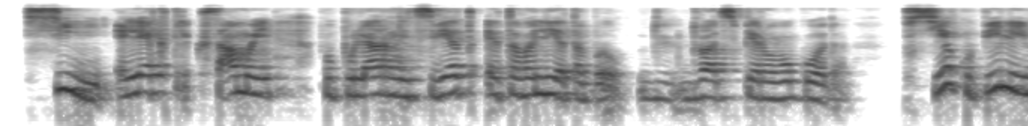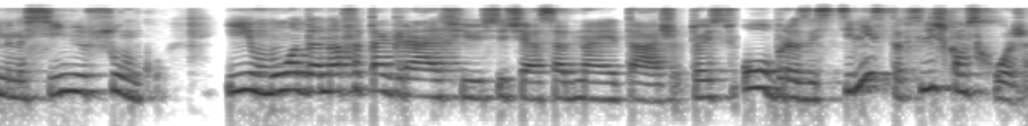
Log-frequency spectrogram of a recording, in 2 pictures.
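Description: A woman with an unremarkable speaking voice talks at a fairly high pitch and fairly slow pace. Her loudness stays very even, with ordinary pitch variation. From Moscow, Russia. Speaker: stylist and knitwear consultant. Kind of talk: casual chat.

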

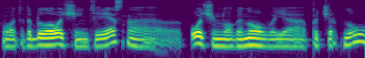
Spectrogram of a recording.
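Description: A man talks fairly quickly at a medium pitch, in a normal speaking voice. His intonation stays fairly even. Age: 20s. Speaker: fast food business owner. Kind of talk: interview storytelling.

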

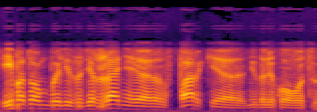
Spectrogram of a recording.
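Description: A man speaks at a moderate pace in an unremarkable speaking voice, his intonation lively. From Belarus, Vitebsk region. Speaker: radio caller, election observer. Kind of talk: call-in to live radio.

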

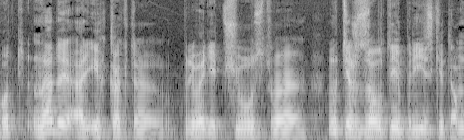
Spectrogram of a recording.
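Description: Keeping a moderate pace, a man speaks with very wide pitch swings. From Russian Far East, Khabarovsk. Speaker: newspaper editor-in-chief, interviewer. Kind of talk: radio interview. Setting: studio.

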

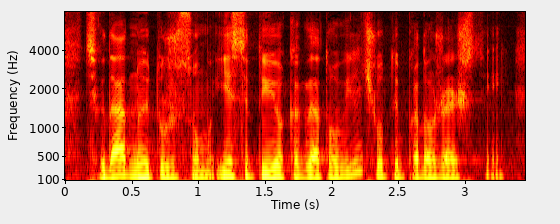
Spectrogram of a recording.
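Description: Recorded with a dry, close sound and no echo, a man speaks at medium pitch, somewhat breathy, with fairly even intonation. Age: 30s. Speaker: private investor. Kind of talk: casual podcast conversation.

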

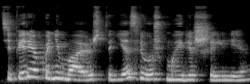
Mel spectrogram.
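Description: The speaker's intonation is fairly even and the pace moderate. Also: woman. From Moscow, Russia. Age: 20s. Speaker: podcast guest, eco-lifestyle enthusiast. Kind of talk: casual interview.

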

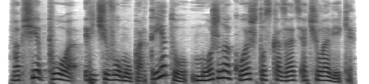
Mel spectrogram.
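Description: This woman's voice has a dark, mellow tone. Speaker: speech coach and actress. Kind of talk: interview, teaching tips.

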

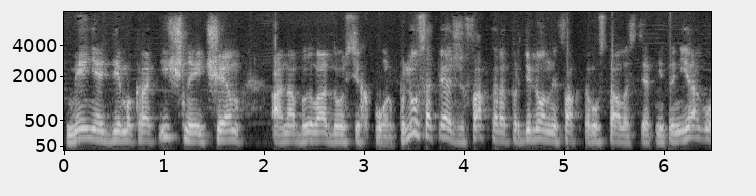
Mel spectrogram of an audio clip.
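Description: At a moderate pace, a man with a normal speaking voice talks at a fairly high pitch. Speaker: news editor. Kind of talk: interview. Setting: video call.

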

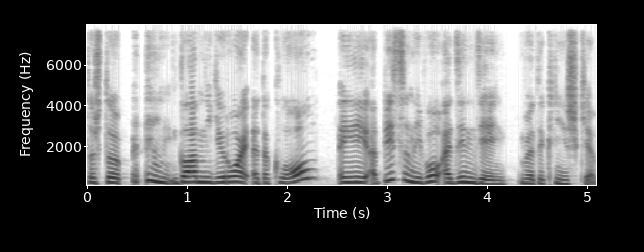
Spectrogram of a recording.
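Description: A woman speaks at a high pitch with lively intonation. The recording is very clean, with a silent background. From Russia, Yekaterinburg. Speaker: photographer and videographer. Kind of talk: casual chat.

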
